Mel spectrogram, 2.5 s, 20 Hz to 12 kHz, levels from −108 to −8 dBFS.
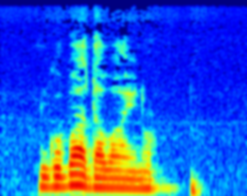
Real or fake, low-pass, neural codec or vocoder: real; 10.8 kHz; none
